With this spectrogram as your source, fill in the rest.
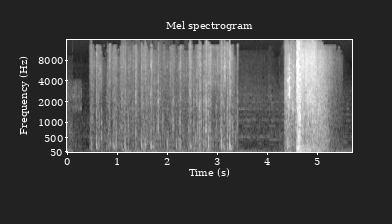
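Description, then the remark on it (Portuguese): Horse hooves clip-clop in a quick, steady patter for about three seconds, followed after a brief pause by a louder, rushing burst of noise that fades out. “E a Maria pegou os cavalos e foi para trás.”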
